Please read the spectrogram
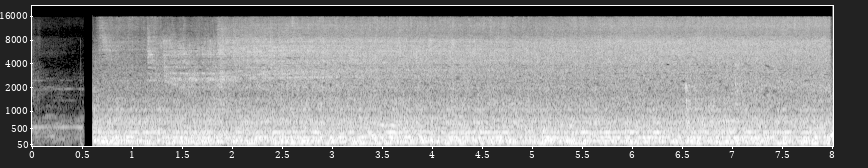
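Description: Pitha frying in hot oil in an aluminium kadai on a gas stove: a steady sizzle over a low, even hum. It starts abruptly about half a second in.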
